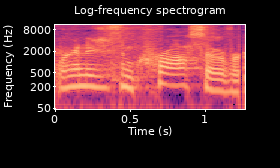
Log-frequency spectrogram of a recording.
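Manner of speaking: usual speaking voice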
